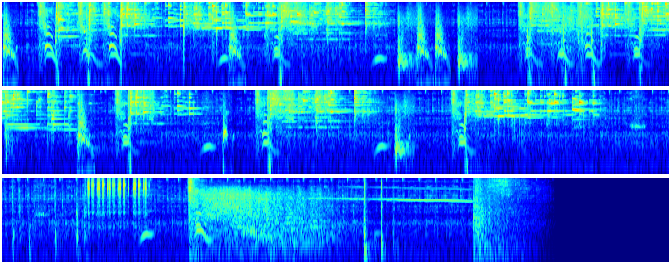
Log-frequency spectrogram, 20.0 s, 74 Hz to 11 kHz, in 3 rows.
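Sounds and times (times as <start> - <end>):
glass and crockery smashing: 0.4 - 4.0, 5.2 - 12.9.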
